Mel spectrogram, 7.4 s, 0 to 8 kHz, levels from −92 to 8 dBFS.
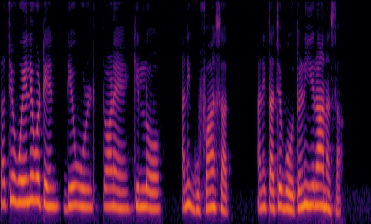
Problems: constant background noise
